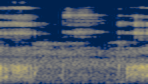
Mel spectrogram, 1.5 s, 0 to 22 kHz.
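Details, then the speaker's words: Snoring in a sleeping 13-pound baby boy wearing a "nap like a boss" shirt: noisy, whistling breaths, one loud inhalation, a pause, then another. "His shirt says, nap like a boss. Nap like a boss. Look at that. He officially weighs 13 pounds now. And snoring."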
